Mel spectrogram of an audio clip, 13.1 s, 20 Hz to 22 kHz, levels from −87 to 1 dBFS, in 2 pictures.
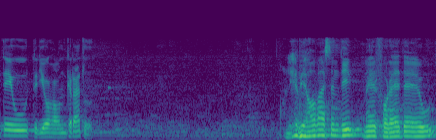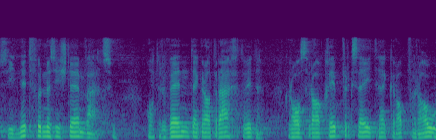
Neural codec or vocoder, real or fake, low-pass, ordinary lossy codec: none; real; 7.2 kHz; none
